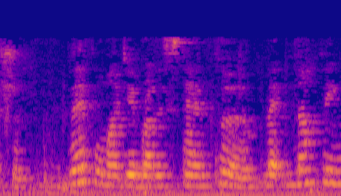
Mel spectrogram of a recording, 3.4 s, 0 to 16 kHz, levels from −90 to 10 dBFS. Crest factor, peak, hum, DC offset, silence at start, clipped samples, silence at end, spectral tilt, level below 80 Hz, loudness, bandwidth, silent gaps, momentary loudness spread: 16 dB; -6 dBFS; none; under 0.1%; 0 s; under 0.1%; 0 s; -5.5 dB/octave; -38 dBFS; -21 LUFS; 8 kHz; none; 14 LU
